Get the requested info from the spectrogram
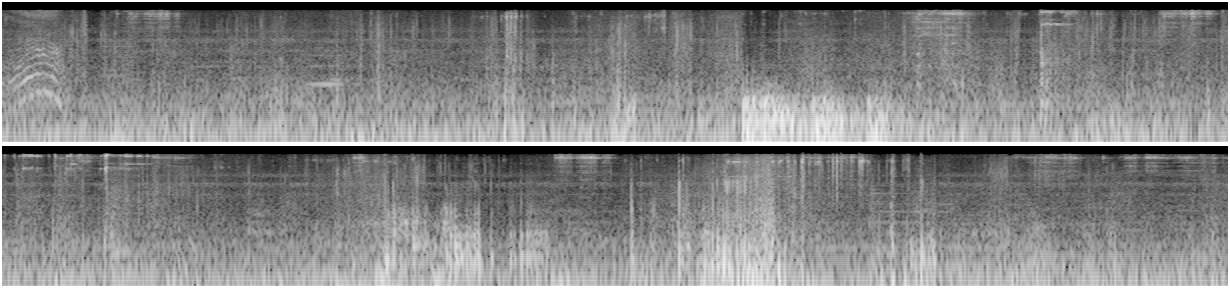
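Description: Fabric rustling and gold bangles clinking as bedspreads are folded and pressed into a cloth luggage cube, with brief louder rustles about four, eight and ten seconds in, over background music.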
